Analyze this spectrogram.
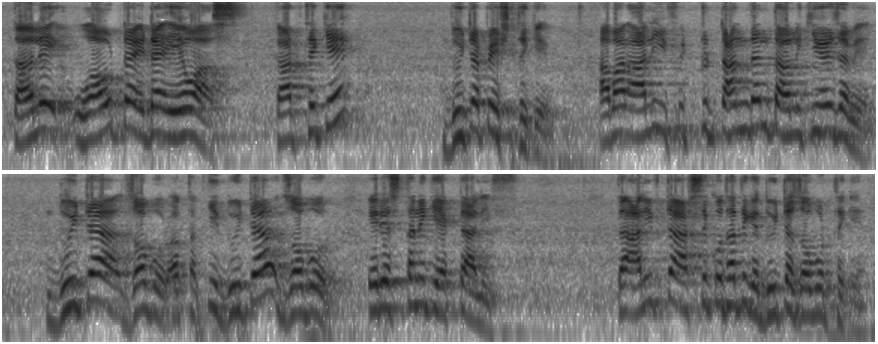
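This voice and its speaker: Male teacher, very high voice, drills by question and answer, faint background noise. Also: lively intonation, normal speed. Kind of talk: classroom grammar lesson.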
